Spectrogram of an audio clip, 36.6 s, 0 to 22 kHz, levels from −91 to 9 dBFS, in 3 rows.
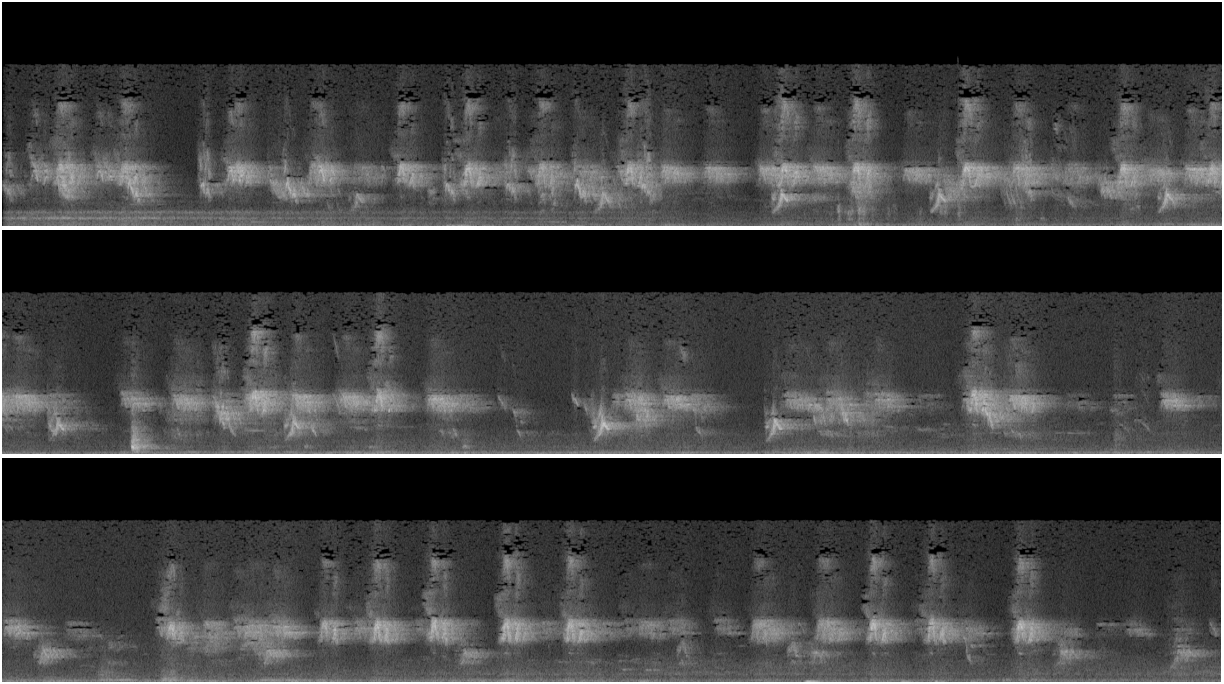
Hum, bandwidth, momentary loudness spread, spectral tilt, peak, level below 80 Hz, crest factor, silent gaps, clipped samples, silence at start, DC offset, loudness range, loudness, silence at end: none; 16 kHz; 18 LU; 0 dB/octave; -4 dBFS; -52 dBFS; 22 dB; none; under 0.1%; 0 s; under 0.1%; 5 LU; -22 LUFS; 0 s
